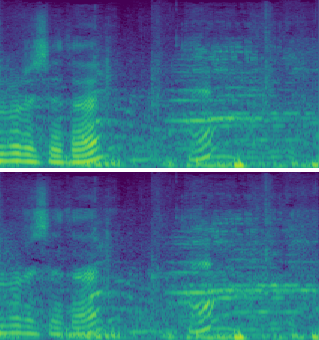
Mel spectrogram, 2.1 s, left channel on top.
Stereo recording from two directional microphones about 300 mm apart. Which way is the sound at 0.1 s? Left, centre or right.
Left.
